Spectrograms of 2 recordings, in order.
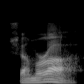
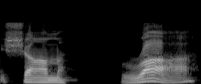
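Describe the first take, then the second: First: A short vowel sounds between the m and r. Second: The m runs straight into r with no vowel. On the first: The speaker calls it right. "In this case, it's vocal" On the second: The speaker calls it wrong. "rather than saying sham ra"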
